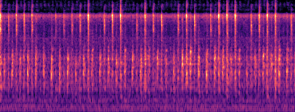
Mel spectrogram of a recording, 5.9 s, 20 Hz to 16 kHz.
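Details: 1995 Toyota Celica ST idling after an oil change and spark plug replacement: a loud, sharp, metallic ticking knock, steady at about three per second over the idle; it seems to come from one spot, and its origin is unknown.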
